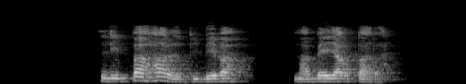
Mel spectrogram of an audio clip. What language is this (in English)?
Basaa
